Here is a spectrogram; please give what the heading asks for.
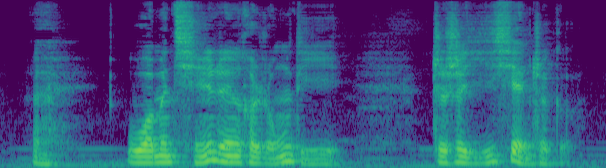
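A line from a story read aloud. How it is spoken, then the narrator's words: Sighing. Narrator (Chinese): 徐仙叹了一口气说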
